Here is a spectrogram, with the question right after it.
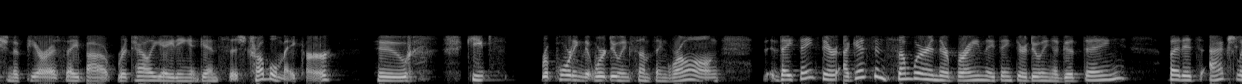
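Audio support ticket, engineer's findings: Narrowband speech throughout, band roughly 200 Hz to 3.7 kHz, nothing above. Plainly audible codec damage. Probable component: Bluetooth CVSD headset codec, fits a 64 kbps link. Mechanism: one bit per sample steers an adaptive step up or down, and fast loud high content outruns the step and distorts.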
